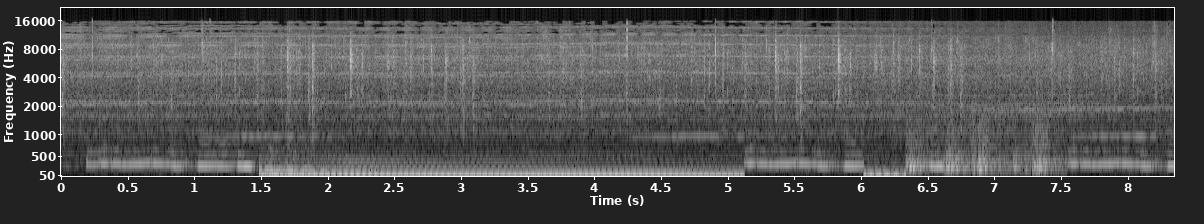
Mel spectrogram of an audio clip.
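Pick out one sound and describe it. Dry leaves crunch underfoot as a person walks slowly.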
